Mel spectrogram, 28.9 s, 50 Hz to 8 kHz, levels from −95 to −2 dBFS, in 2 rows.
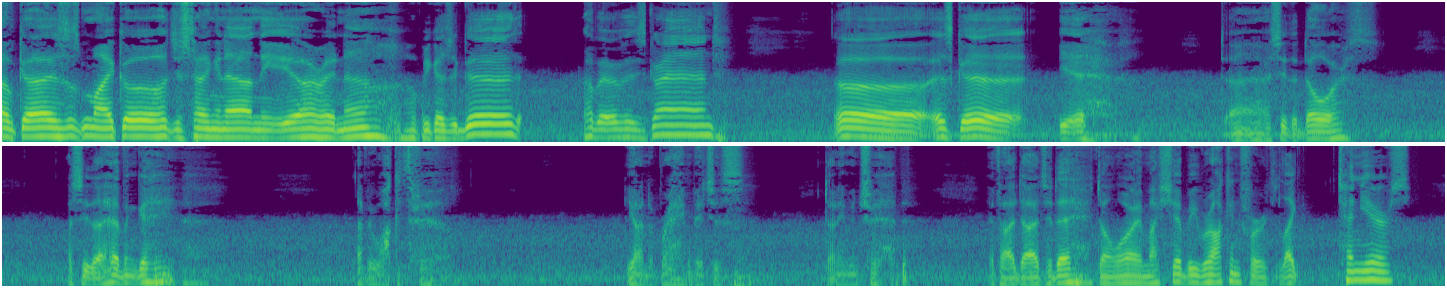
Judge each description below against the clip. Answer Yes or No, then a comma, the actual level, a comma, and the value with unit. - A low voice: Yes, low, 115 Hz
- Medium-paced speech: No, slow, 130 wpm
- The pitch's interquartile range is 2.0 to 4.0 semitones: No, average, 5.1 semitones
